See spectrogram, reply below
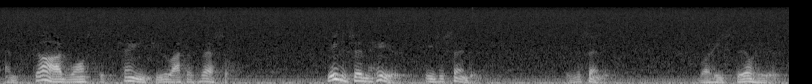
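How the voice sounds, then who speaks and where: A man preaching a sermon in a folksy, unhurried way, with self-deprecating humor and a monotonous, mellow voice. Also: medium pitch, slight background noise, low-quality recording. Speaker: pastor.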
